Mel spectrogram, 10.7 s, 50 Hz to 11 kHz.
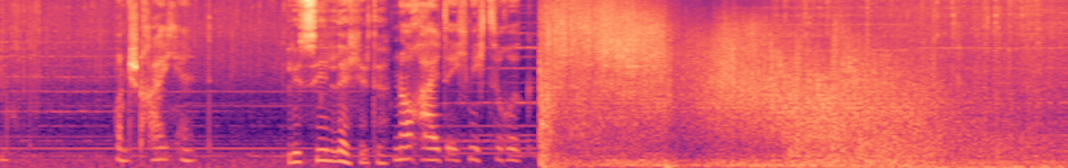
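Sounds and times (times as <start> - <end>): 
sustained roaring crackling rumble of fire: 0.0 - 3.6, 5.4 - 10.6
speech: 1.2 - 2.1, 2.9 - 5.4
overheated gasoline tank exploding: 5.4 - 10.6.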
